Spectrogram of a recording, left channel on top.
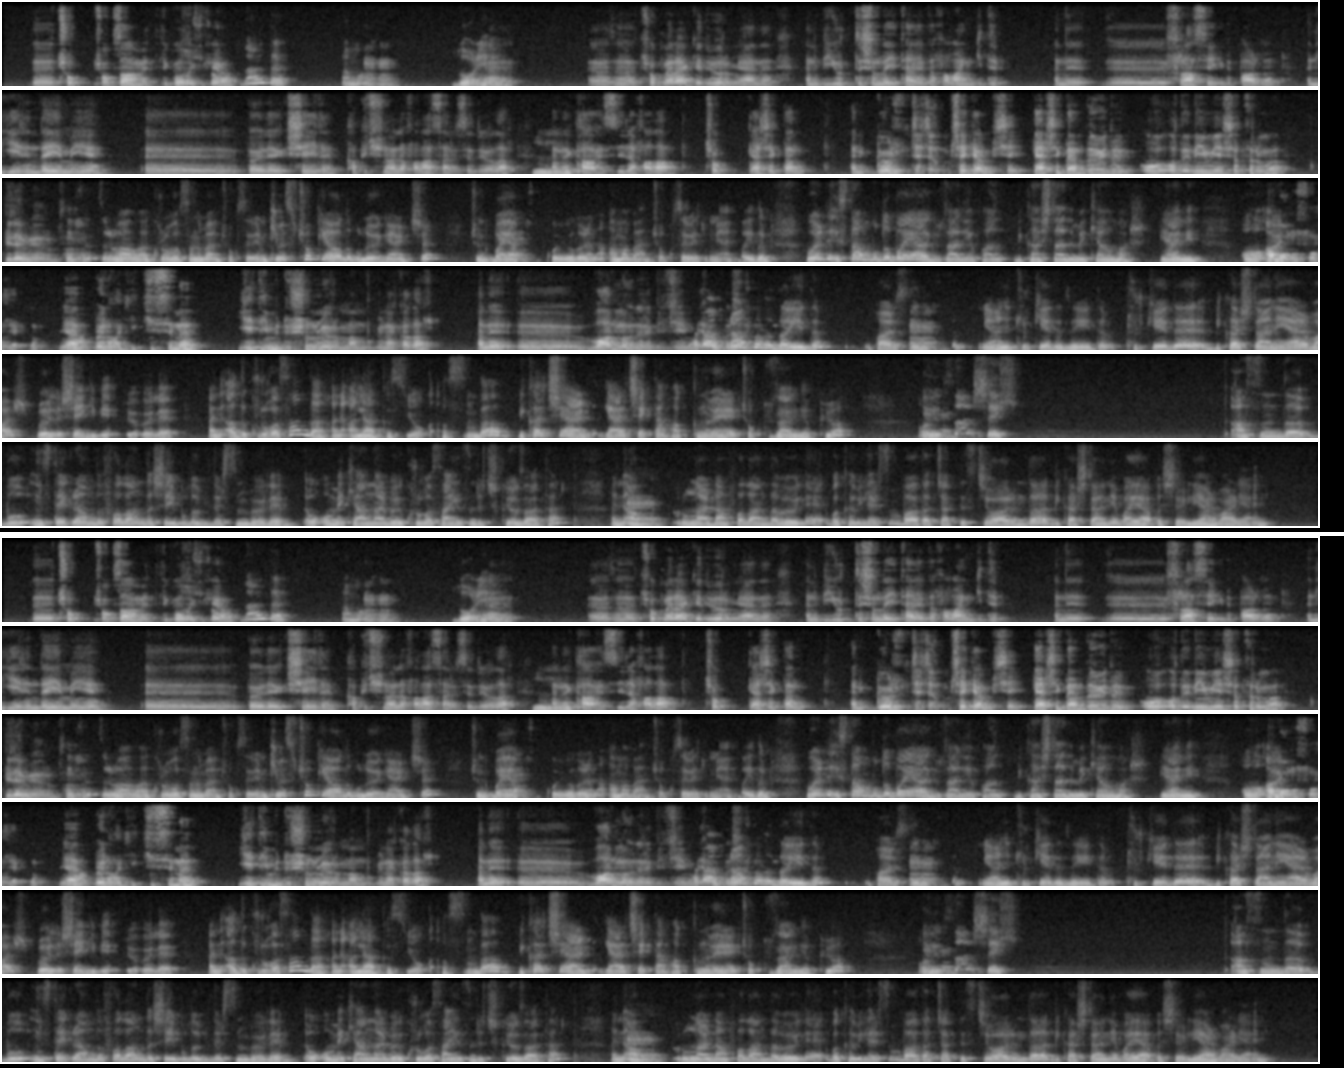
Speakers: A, on the left (about 55°); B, on the left (about 80°).
A: Ee, çok çok zahmetli gözüküyor.
B: sonuç çok güzel de ama.
A: Hı hı,
B: Zor yani.
A: evet. Evet evet çok merak ediyorum yani hani bir yurt dışında İtalya'da falan gidip hani e, Fransa'ya gidip pardon hani yerinde yemeği e, böyle şeyle cappuccino'yla falan servis ediyorlar.
B: Hmm.
A: Hani kahvesiyle falan çok gerçekten hani görünce canım çeken bir şey. Gerçekten de öyle o, o deneyimi yaşatır mı bilemiyorum tabii.
B: Yaşatır valla. Kruvasanı ben çok severim. Kimisi çok yağlı buluyor gerçi. Çünkü bayağı
A: Hı hı.
B: yağ koyuyorlar ona ama ben çok severim yani bayılırım. Bu arada İstanbul'da bayağı güzel yapan birkaç tane mekan var. Yani o art
A: Tam onu soracaktım. Yani
B: var.
A: böyle hakikisini yediğimi düşünmüyorum ben bugüne kadar. Hani e, var mı önerebileceğim
B: Ya
A: bir yer
B: ben
A: mesela?
B: Fransa'da
A: dedim.
B: da yedim. Paris'te
A: Hı hı.
B: de yedim. Yani Türkiye'de de yedim. Türkiye'de birkaç tane yer var. Böyle şey gibi yapıyor böyle. Hani adı kruvasan da hani alakası yok aslında. Birkaç yerde gerçekten hakkını vererek çok güzel yapıyor. O
A: Hı
B: yüzden
A: hı.
B: şey aslında bu Instagram'da falan da şey bulabilirsin böyle o, o mekanlar böyle kruvasan yazınca çıkıyor zaten. Hani
A: Hı
B: alttaki
A: hı.
B: yorumlardan falan da böyle bakabilirsin. Bağdat Caddesi civarında birkaç tane bayağı başarılı yer var yani.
